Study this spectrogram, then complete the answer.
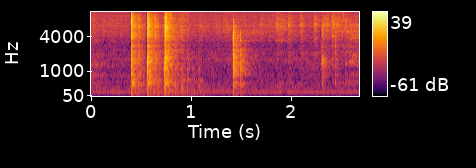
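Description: A spoon stirs chocolate melting in a pot for peanut butter swirl brownies, giving three quick metal clinks close together, a fourth a moment later, then a faint tap.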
